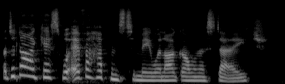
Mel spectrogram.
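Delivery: normal talking voice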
